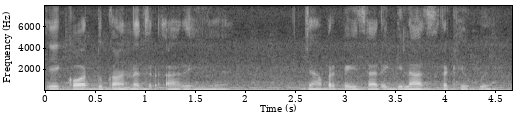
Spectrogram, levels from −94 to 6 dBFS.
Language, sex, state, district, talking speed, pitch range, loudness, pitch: Hindi, male, Uttar Pradesh, Lucknow, 180 wpm, 115-125 Hz, -18 LUFS, 120 Hz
